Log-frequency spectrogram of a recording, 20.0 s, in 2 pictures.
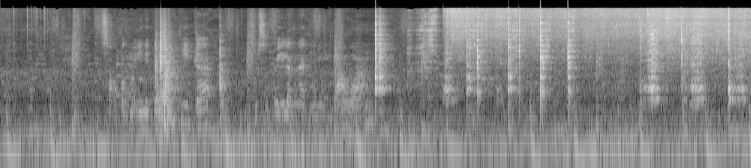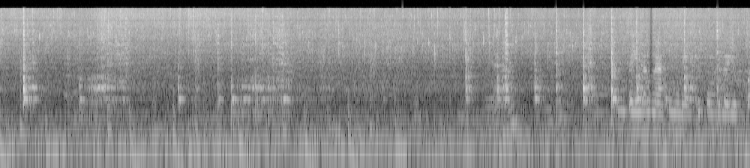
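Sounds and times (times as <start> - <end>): metal spoon scraping a pot: 5.0 - 7.7, 8.5 - 11.8, 12.4 - 14.1, 16.2 - 19.7
garlic sizzling in hot oil: 5.7 - 20.0.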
